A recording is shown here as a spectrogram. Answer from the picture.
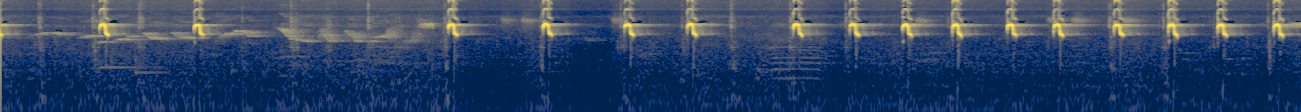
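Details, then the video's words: Javan tesia: at first spaced high chips with soft thin twittering, then a quickening run of identical sharp, down-hooked notes, about two per second. "PANCINGAN SEJALUR TESIA JAWA GACORR"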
